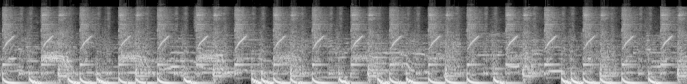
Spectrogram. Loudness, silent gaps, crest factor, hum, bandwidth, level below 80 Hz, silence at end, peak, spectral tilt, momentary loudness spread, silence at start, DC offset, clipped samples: -6 LUFS; none; 6 dB; none; 16.5 kHz; -10 dBFS; 0 s; 0 dBFS; -4 dB/octave; 1 LU; 0 s; under 0.1%; 1%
